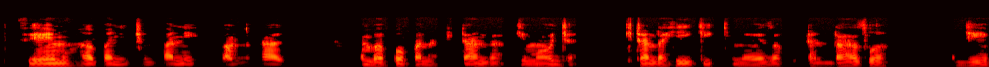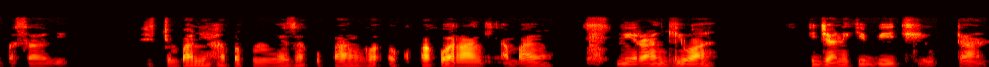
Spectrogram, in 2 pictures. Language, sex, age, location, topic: Swahili, male, 18-24, Nairobi, education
